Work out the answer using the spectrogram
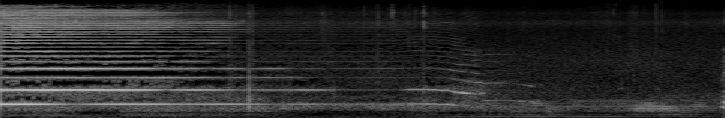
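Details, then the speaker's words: Loud steady trumpet-like howl from the engine bay that fades and drops in pitch at shutoff: vacuum collapsing a PCV hose gone soft and limp where it should be stiff. "kita matikan karena agak sedikit berisik jadi sumber bunyinya adalah dari selang ini kalau di kita namanya selang PCV ya di sini memang ada semacam kevakuman harusnya Selangnya keras seperti ini ya"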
